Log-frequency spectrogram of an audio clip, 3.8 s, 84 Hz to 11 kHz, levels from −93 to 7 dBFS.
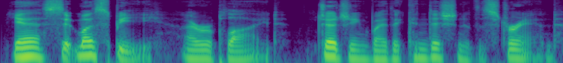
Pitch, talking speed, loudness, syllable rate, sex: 120 Hz, 210 wpm, -21 LUFS, 5.1 syllables/s, male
